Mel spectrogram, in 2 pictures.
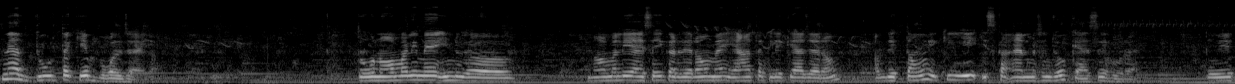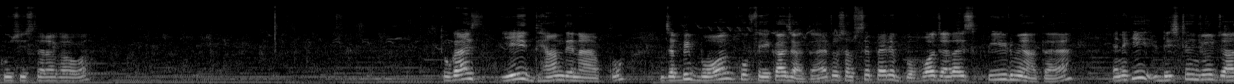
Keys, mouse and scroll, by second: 0.8 scroll down 1, 1.0 alt+middle click, 9.2-10.8 drag, 14.6 click, 18.9 click.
